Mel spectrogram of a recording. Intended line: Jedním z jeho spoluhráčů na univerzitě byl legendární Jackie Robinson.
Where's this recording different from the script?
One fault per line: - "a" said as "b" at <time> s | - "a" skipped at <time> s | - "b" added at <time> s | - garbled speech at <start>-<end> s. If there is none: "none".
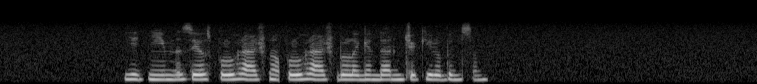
- "univerzitě" said as "spoluhráčů" at 2.7 s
